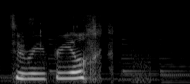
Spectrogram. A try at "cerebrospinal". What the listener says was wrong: Cerebrospinal. Look at the spelling. Look at the spelling. B-R-O. Not B-R-I-L. You see how it's spelled right here? Cerebrospinal.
